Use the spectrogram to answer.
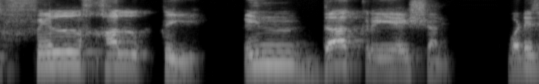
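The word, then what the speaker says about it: في الخلق: When you pronounce, you do not pronounce alif, it becomes hamzatul wasl. So it becomes fil khalqi, in the creation.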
